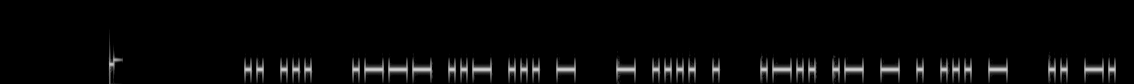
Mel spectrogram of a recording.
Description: Morse code, heard as a keyed tone, about 21 wpm, 700 Hz. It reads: IS JUST THE LATEST IN
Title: Sets of 8 Words - 20wpm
